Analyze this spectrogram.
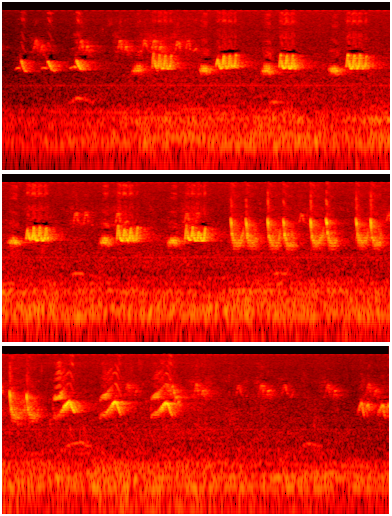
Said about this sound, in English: I'll give them at least this credit. The birdsong of the common mockingbird is quite beautiful.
